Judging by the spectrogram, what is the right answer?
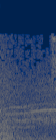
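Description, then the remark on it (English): A sudden, loud fiery blast erupts as a succubus's fire spell engulfs a corridor, a dense roaring burst with a bright, shattering edge of breaking glass as beetles' crystalline bodies crack in the heat, holding steady for under a second before easing slightly. “The succubus's spell engulfed the corridor behind the group in fire. The sound of breaking glass could be heard within the swirling flames as the intense heat caused the beetles' crystalline bodies to crack.”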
